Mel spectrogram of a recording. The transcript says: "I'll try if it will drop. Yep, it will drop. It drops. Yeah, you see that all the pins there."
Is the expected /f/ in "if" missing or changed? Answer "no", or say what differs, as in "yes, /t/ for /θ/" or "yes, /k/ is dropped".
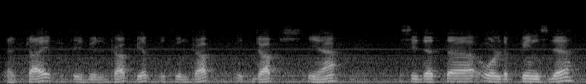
yes, /p/ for /f/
